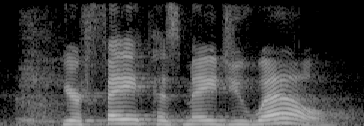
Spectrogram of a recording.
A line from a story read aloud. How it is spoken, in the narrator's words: Jesus says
